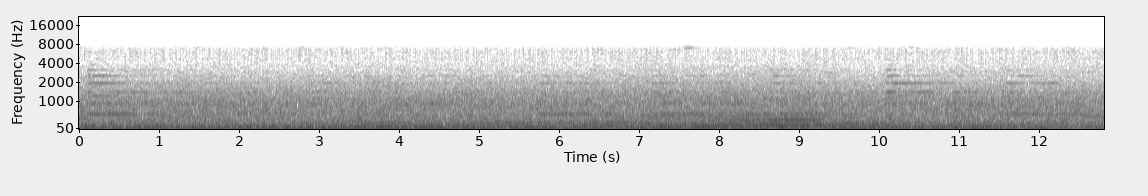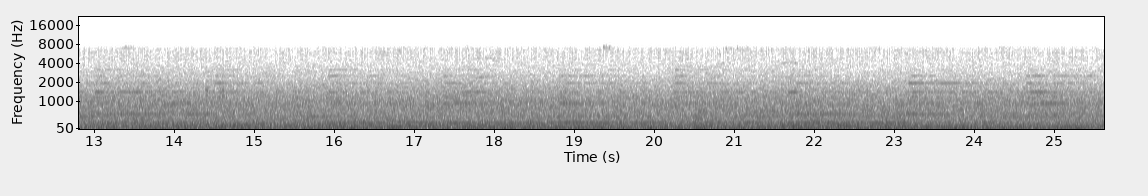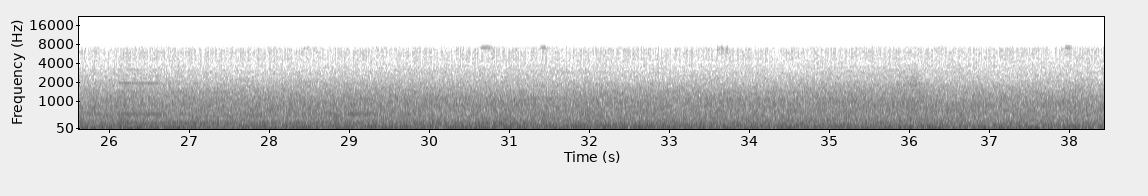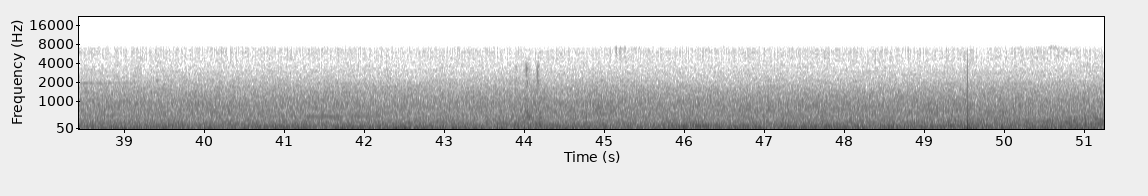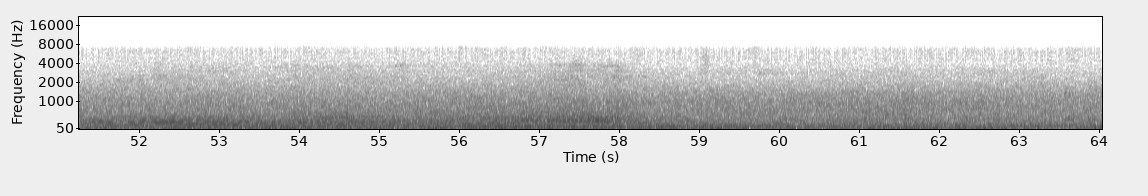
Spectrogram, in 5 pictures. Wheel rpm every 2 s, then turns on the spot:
0, 0, 0, 0, 0, 0, 0, 0, 0, 0, 0, 0, 0, 0, 0, 0, 0, 0, 0, 0, 0, 0, 0, 0, 0, 0, 0, 0, 0, 0, 0, 0.
none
